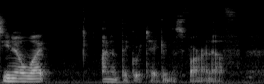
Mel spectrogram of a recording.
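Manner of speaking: hushed, very quiet, self-assured, patronizing, condescending tone. Showing how a character in the scene might respond: confident, a little condescending. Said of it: "getting really kinda confident".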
